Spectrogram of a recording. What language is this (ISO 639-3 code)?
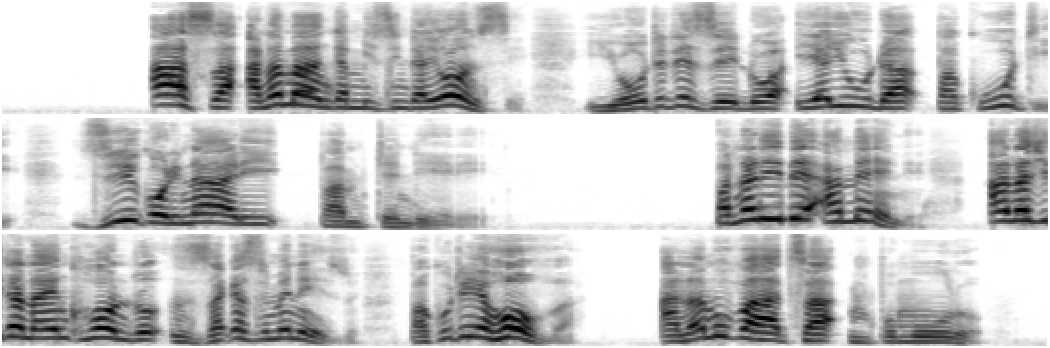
nya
